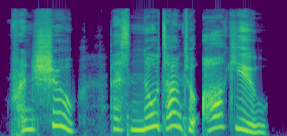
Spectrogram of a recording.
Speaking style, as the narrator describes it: Meilin shouts

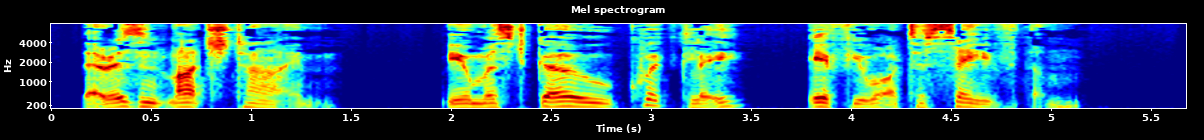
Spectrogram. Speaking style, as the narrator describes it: Fidelius's voice said gently

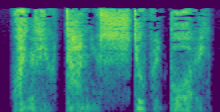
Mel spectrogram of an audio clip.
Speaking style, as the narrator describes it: He hissed

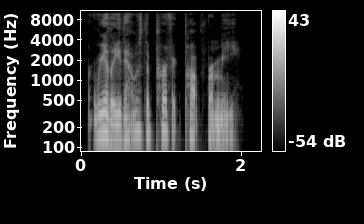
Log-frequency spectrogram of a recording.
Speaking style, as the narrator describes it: Abby began to cry softly, saying

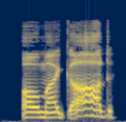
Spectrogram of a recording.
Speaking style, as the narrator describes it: Savannah shouted

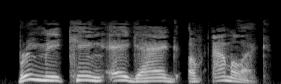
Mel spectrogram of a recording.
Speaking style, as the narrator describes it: Samuel shouted

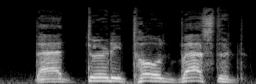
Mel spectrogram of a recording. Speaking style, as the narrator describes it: he groaned

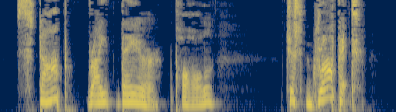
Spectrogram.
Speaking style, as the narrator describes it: she said sharply

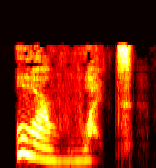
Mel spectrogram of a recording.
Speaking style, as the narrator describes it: Mirik snarled

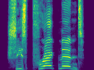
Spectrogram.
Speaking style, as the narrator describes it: Phil shouts

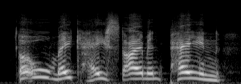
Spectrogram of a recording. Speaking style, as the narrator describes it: cried Bovary, angrily

